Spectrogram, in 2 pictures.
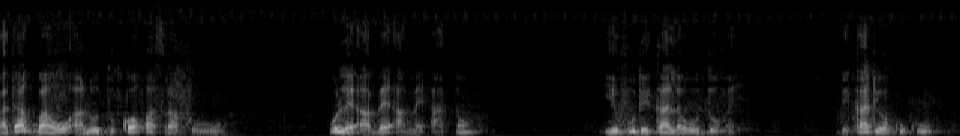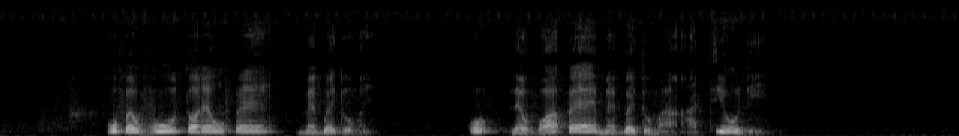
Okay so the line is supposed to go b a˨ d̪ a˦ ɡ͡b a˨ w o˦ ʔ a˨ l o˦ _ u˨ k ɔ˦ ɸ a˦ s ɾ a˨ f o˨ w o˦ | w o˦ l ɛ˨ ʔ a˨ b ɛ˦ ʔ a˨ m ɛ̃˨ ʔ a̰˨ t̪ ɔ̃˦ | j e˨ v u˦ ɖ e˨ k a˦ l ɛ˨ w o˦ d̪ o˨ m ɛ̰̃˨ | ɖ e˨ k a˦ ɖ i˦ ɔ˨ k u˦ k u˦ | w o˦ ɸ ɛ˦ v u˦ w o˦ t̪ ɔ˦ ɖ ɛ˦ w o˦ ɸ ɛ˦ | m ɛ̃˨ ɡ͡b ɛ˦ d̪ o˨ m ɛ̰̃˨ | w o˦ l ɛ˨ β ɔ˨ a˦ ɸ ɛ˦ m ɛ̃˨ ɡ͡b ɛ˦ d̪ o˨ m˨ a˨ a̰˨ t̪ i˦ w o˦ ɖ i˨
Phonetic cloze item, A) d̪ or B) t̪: A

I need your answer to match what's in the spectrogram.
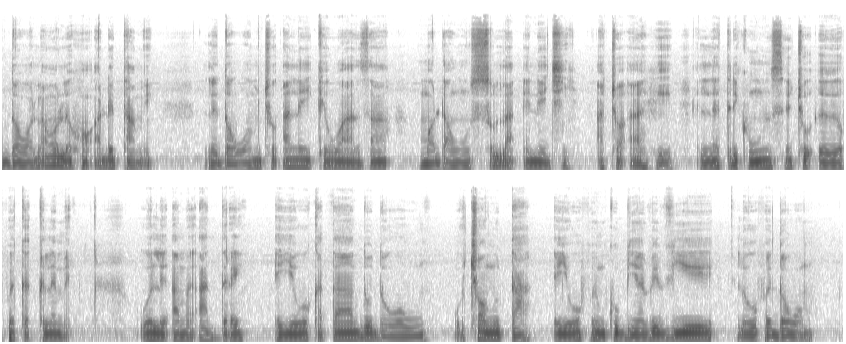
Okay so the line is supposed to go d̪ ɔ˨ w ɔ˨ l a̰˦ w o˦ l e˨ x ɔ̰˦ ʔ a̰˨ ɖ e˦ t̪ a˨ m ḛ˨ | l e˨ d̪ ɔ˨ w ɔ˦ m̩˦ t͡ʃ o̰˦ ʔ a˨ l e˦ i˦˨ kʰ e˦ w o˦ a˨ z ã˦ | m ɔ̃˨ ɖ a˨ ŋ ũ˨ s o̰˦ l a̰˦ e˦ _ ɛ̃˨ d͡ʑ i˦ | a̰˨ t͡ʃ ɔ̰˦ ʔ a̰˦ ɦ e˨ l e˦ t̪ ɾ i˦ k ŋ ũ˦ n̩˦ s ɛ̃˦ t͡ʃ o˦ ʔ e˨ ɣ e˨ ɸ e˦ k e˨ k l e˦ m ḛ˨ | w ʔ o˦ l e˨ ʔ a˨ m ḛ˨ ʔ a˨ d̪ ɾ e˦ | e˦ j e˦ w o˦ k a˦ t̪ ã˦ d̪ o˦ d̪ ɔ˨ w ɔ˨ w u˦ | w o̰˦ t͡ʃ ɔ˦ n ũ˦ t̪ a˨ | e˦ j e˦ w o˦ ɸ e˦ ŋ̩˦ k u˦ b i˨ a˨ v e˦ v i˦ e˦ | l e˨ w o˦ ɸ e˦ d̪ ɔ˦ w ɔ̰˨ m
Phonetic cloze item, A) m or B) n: B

